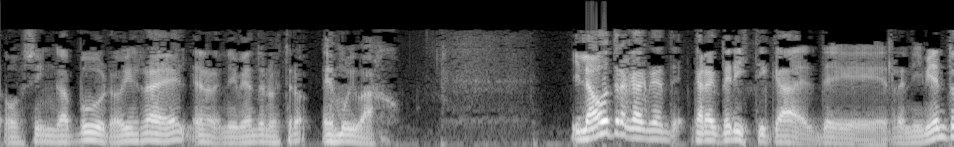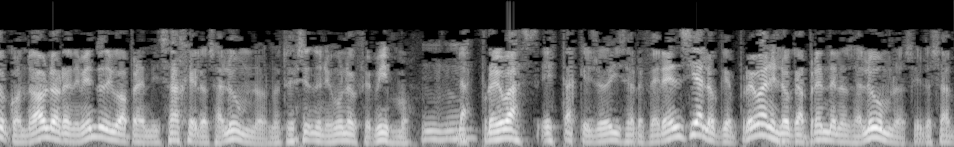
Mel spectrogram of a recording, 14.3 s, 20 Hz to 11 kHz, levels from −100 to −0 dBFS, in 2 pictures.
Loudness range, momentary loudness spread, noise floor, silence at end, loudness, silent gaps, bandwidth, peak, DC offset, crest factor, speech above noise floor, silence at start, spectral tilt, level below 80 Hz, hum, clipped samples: 4 LU; 10 LU; -47 dBFS; 0 s; -16 LUFS; none; 6.2 kHz; 0 dBFS; under 0.1%; 16 dB; 31 dB; 0 s; -7.5 dB/octave; -42 dBFS; none; under 0.1%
